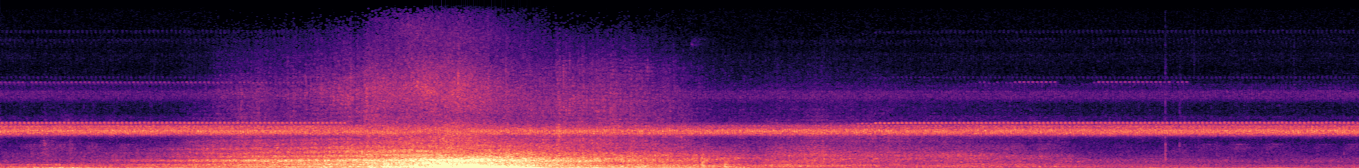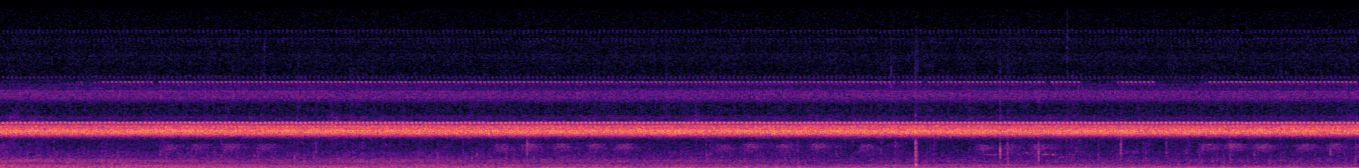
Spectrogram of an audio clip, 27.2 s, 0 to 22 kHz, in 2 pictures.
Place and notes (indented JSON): {
  "title": "水上巷, 桃米里, Puli Township - Cicadas cries",
  "date": "2016-09-17 07:31:00",
  "description": "Facing the woods, Raindrop sound, Cicadas cries\nZoom H2n MS+XY",
  "latitude": "23.94",
  "longitude": "120.92",
  "altitude": "538",
  "timezone": "Asia/Taipei"
}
